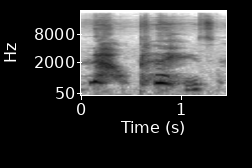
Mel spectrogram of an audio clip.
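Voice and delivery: loud, very high squeaky whine; pleading child. Acted. Little brother begging bullies, high frightened plea. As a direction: beg in a tiny, strained child's voice.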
